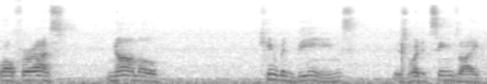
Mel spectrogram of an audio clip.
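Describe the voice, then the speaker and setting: With a Massachusetts accent and a fairly high pitch, a man speaks at a fairly slow pace amid noticeable background noise and audible room echo. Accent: Massachusetts, non-rhotic (drops r). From Massachusetts, US. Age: 60s. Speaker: road racer and riding coach. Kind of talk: casual chat. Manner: animated.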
